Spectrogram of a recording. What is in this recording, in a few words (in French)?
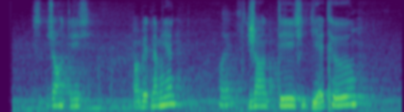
gentil vietnamien prononciation; Dê thương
